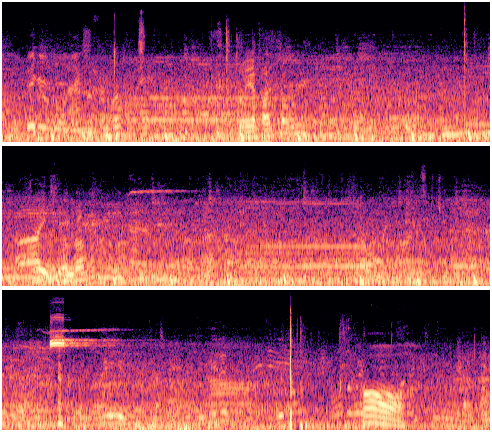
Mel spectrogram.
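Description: Thuds of a football being kicked and bouncing on artificial turf, with one sharp kick near the end, among echoing background voices in a large indoor hall.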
